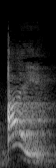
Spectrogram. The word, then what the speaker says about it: Hay: Hay, pronounced like I, but spelled H-A-Y.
